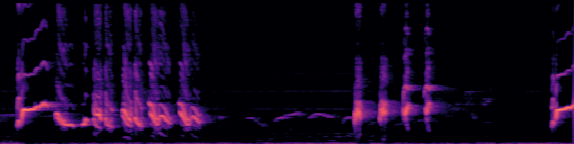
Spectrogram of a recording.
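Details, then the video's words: Combative Oriental magpie-robin, delivering coarse imitative phrases: a fast chattering series of buzzy notes for about two seconds, a pause with a faint whistle, then several sharp clipped chips and a final upward whistle; low hum behind. "kacer mintal tarung bongkar isian kasar"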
